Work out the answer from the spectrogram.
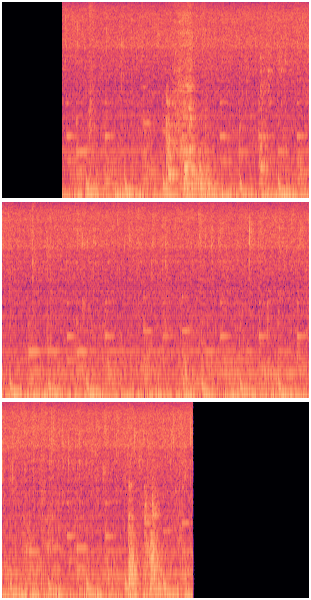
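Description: Chopped onion and green chilies frying in oil in a non-stick pan: a steady sizzle and crackle, briefly louder about two seconds in and again near the end. It starts and stops abruptly.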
